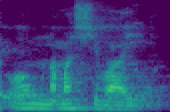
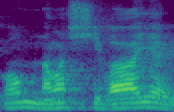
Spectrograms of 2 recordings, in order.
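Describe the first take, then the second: First: The final vowel of the last word is dropped. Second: The final vowel of the last word is pronounced. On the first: The speaker calls it wrong. "they always drop the final vowel" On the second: The speaker calls it right. "Om Namah Shivaya it is"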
